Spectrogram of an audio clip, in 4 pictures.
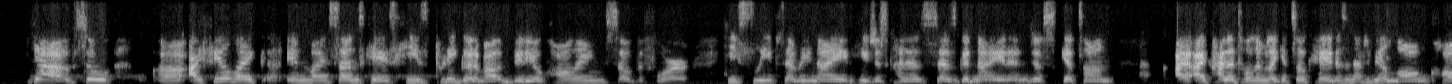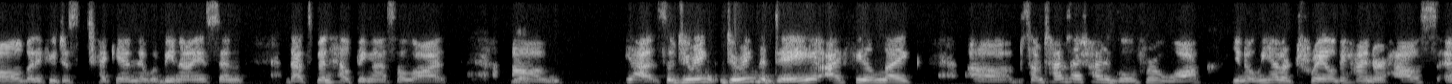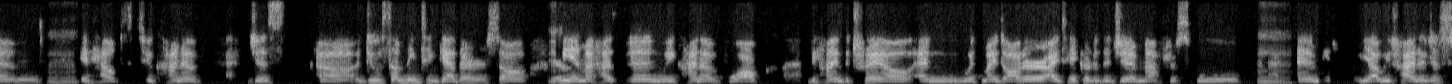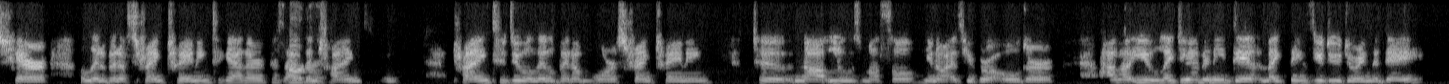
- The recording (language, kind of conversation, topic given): English, unstructured, What everyday moments, rituals, or gestures help you feel close and connected to the people in your life these days?
- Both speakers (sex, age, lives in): female, 50-54, United States; male, 35-39, United States
- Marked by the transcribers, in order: mechanical hum; tapping; other background noise; unintelligible speech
